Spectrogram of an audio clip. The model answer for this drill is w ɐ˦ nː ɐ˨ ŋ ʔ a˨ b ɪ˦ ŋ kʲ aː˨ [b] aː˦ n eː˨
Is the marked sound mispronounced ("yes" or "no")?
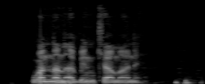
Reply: yes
